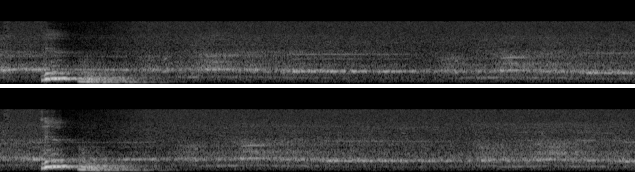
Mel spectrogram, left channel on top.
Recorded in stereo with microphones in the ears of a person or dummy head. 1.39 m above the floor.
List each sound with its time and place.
0.4 s breathing: 80° right, 2 m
